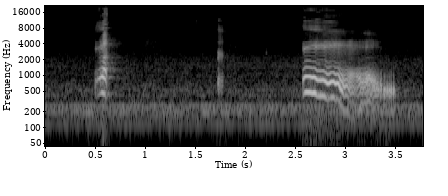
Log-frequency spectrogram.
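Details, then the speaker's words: Newborn baby boy with hiccups. "Oh no, hiccups."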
